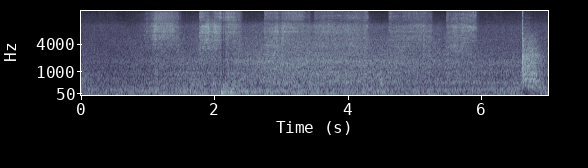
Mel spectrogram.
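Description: An aerosol can sprays in short hisses.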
